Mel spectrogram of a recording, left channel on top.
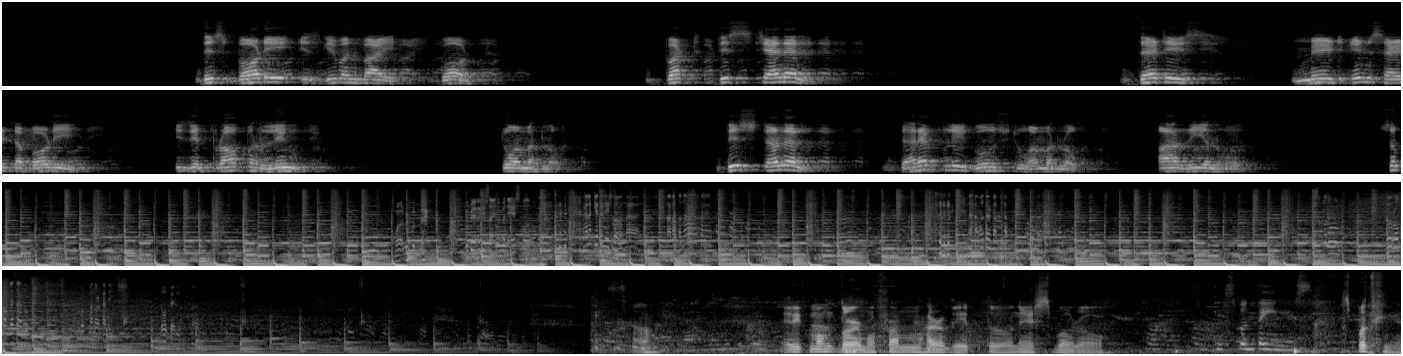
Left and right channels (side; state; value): both; different; correlation 0.01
